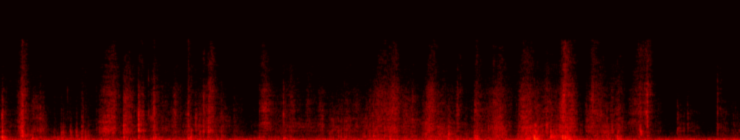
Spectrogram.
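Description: Near silence, with faint scattered rubs and clicks of polystyrene foam insulation being handled and pulled apart, a little louder about five and a half seconds in.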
